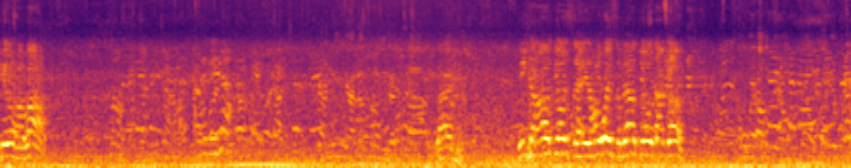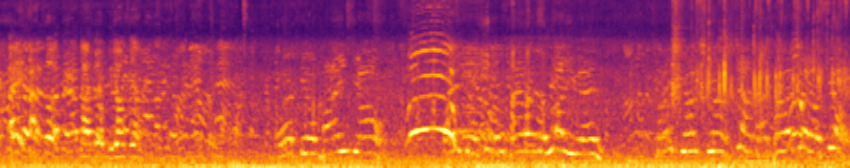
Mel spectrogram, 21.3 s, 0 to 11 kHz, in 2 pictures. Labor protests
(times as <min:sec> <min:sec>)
0:17.7 0:21.2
